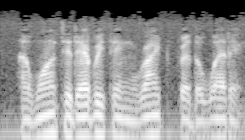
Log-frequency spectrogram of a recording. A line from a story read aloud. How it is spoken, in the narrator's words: He whispered back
